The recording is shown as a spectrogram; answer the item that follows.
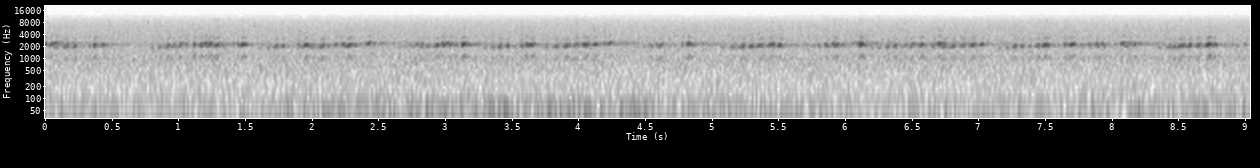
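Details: Frogs back in breeding season at Clearwater Commons, calling in a dense overlapping chorus of short trilled notes with a softer lower band, pulsing continuously without pause over a low background rumble.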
